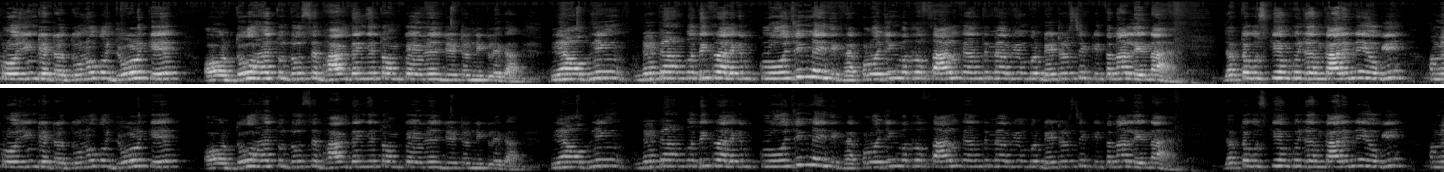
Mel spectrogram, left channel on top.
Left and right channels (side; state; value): right; quieter; 12.3 dB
